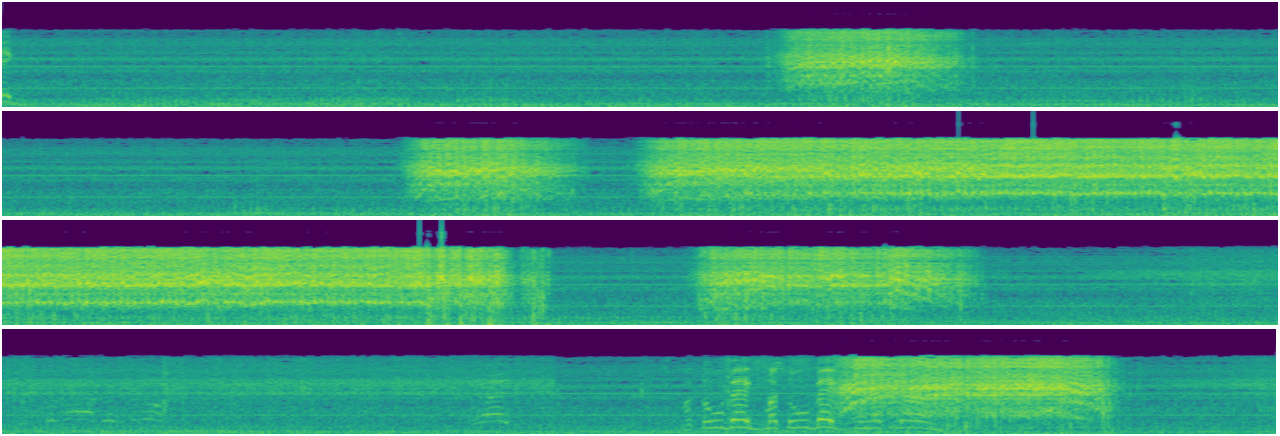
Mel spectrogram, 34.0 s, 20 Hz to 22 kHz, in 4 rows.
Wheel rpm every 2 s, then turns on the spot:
0, 0, 20, 30, 0, 30, 100, 210, 230, 210, 90, 110, 10, 30, 10, 30, 130.
24-30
